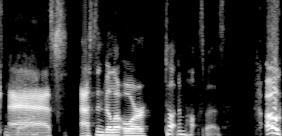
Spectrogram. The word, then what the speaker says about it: Aston: And then Aston Villa or Tottenham? Austin, like Austin Martin? Aston, like Aston Martin, yeah.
